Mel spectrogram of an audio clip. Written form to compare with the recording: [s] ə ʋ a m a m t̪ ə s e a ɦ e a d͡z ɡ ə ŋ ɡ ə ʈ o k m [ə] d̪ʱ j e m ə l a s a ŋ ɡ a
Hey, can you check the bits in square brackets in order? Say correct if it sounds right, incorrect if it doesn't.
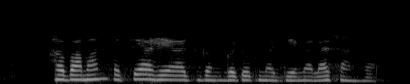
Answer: incorrect: h, correct

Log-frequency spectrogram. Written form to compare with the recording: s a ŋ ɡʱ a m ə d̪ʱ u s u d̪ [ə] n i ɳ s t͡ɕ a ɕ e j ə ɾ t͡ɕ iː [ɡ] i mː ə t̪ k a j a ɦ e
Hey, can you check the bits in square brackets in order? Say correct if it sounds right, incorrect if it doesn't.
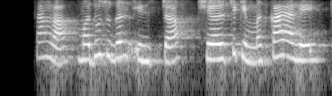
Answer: correct, incorrect: k

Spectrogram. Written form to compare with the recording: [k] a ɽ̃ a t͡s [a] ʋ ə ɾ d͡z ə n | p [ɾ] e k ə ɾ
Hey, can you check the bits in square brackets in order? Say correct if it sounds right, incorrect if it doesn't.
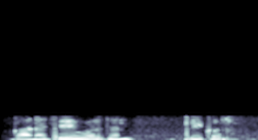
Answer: incorrect: ɡ, incorrect: e, incorrect: l

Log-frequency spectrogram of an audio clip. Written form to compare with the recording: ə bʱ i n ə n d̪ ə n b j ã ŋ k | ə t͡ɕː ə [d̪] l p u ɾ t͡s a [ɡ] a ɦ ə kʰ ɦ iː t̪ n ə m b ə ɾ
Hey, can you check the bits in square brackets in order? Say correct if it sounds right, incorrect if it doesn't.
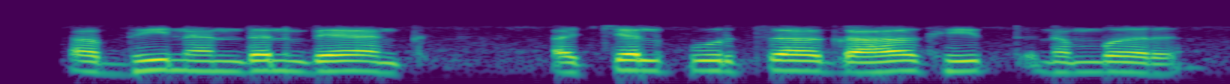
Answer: incorrect: none, correct

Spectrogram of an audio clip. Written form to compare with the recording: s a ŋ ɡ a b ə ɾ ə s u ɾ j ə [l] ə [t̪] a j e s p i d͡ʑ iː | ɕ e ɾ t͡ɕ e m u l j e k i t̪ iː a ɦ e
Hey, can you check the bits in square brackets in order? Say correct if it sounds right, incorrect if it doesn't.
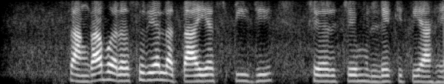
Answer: correct, correct

